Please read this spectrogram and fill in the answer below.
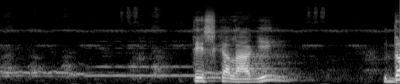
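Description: A man's voice says one short word about halfway through, over faint steady held tones in the background.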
